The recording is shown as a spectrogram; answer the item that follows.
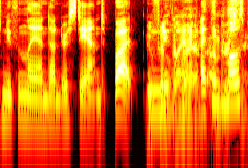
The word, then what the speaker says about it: Newfoundland: say it though well newfoundlanders pronounce it to rhyme with understand Newfoundland understand but I think most people say Newfoundland or Newfoundland Newfoundland so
